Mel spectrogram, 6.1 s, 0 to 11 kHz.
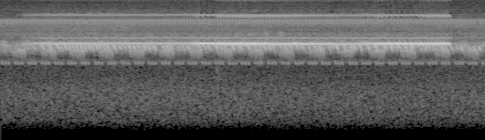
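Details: Suzumushi bell crickets with other crickets in Narita, Chiba Prefecture, Japan, recorded on a TASCAM Portacapture X8; quieter rapid chirping gives way twice to loud, clear bell-like trills pulsing quickly, then drops back abruptly.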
